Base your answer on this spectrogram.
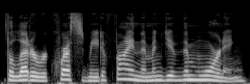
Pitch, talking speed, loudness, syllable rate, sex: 190 Hz, 265 wpm, -15 LUFS, 6.4 syllables/s, female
